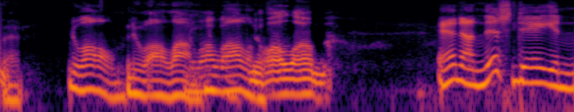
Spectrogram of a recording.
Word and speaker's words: New Ulm: You mispronounced that. New Ulm. New Ulm.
